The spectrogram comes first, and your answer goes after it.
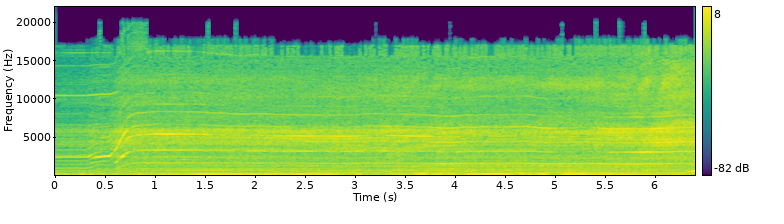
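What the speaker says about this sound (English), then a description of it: "We start drilling as close to perfectly perpendicular and square and" A power drill bores a latch hole through a wooden door with a dull bit; the motor whines up to speed and then holds a steady, loud tone throughout, with no talking.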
